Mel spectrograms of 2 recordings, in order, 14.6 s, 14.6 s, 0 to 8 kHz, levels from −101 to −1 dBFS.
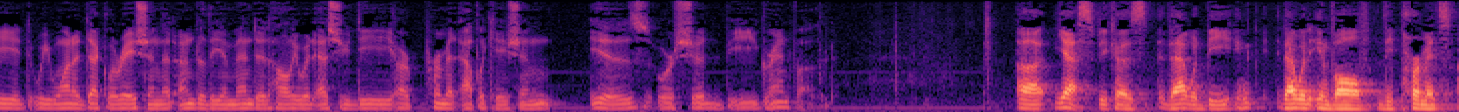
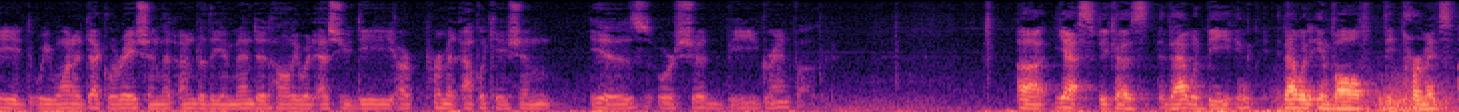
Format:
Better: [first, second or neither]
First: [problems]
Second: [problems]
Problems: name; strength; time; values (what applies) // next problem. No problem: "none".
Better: first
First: none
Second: background sound (Thunder); 9 dB below the speech // room echo; dies away in 0.1 s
